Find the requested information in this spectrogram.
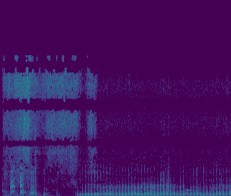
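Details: A sheltie guinea pig (Cavia porcellus) purrs while walking, a low, rapid, vibrating rumble pulsing several times a second.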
